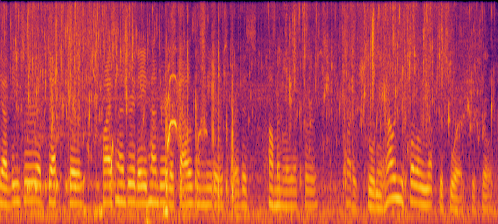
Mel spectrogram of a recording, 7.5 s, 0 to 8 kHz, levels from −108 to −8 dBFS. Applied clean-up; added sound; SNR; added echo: none; Squeak / Trickle, dribble / Sink (filling or washing); 4 dB; none.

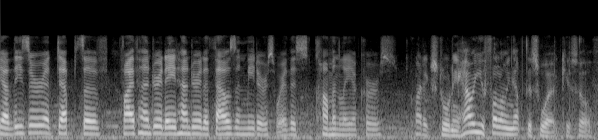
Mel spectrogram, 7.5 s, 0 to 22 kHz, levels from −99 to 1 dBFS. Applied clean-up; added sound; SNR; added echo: none; none; none; none.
